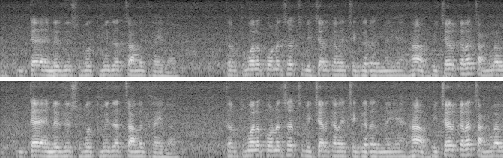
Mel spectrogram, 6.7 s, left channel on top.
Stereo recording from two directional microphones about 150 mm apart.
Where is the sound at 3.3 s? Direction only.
5° left (ahead or behind).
